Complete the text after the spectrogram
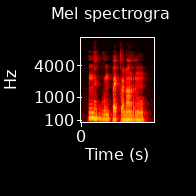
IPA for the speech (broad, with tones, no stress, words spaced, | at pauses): nɛ̤˦ɡ͡bu˨n pɛ˧kʌ˨ɳã˧rũ˨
